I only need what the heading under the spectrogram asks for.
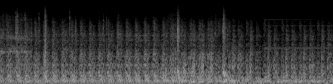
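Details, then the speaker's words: Vehicle at auction, cold start: loud uneven knocks three to four per second over a rough shaking idle; suspected driveline vibration, source unknown. "I know it sounds really bad but I had one of these and it did this I never figured out what it was but it would stop you would have to rev it up and it always did it when it was cold"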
